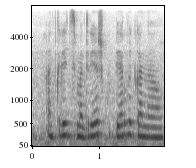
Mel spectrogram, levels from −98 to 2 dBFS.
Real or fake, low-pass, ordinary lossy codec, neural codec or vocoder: real; 7.2 kHz; none; none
